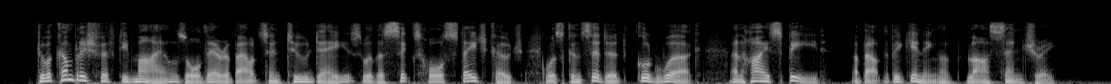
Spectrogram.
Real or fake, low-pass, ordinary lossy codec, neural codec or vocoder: fake; 7.2 kHz; Opus, 32 kbps; vocoder, 44.1 kHz, 80 mel bands, Vocos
